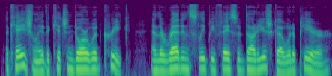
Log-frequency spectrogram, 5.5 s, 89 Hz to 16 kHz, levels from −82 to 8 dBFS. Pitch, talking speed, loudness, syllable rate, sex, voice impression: 140 Hz, 175 wpm, -18 LUFS, 5.0 syllables/s, male, masculine, adult-like, refreshing, slightly sincere, friendly, slightly kind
